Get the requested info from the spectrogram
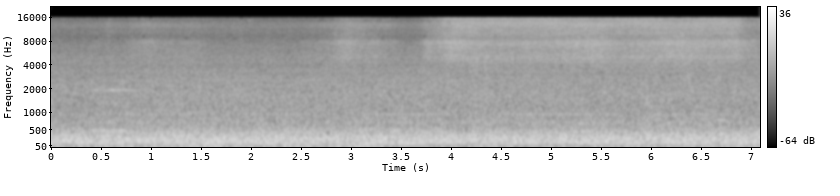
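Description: LIRR M9 electric train standing at the platform with its doors open, its on-board equipment running as a steady low rumble. A high hiss joins about four seconds in and stops near the end.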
